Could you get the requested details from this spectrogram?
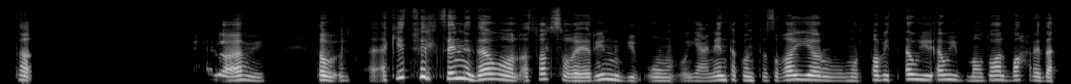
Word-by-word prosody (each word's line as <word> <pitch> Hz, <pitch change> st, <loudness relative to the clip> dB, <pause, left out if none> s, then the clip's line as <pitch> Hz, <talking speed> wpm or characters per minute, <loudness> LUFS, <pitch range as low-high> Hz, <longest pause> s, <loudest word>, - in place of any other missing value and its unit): ط -, -, +2 dB, 1.6 s
حلو 395 Hz, +6 st, -9 dB
أوي. 190 Hz, -4 st, +2 dB, 0.5 s
طَب 205 Hz, -4 st, +4 dB, 0.3 s
أكيد 345 Hz, -2 st, -2 dB
في 365 Hz, -, +5 dB
السن 280 Hz, -, +5 dB
ده 230 Hz, +5 st, +6 dB
والأطفال 210 Hz, 0 st, 0 dB
صغيرين 190 Hz, +4 st, 0 dB
وبيبقوا 170 Hz, -2 st, -7 dB
يعني 165 Hz, +3 st, -5 dB
أنت 205 Hz, +1 st, -1 dB
كنت 190 Hz, -2 st, -6 dB
صغير 205 Hz, +3 st, +1 dB
ومُرتبط 175 Hz, +4 st, -5 dB, 0.2 s
أوي، 225 Hz, -3 st, +2 dB
أوي 220 Hz, +1 st, -1 dB
بموضوع 180 Hz, +2 st, -4 dB
البحر 195 Hz, -1 st, -5 dB
ده، 165 Hz, -2 st, -2 dB
200 Hz, 120 wpm, -22 LUFS, 175-220 Hz, 1.6 s, ده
